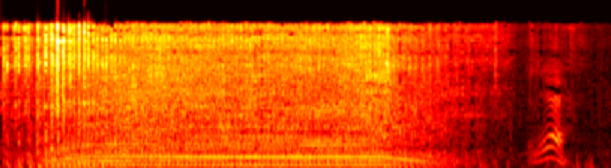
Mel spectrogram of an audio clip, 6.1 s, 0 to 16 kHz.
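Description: A Honda OHC 135cc lawn mower engine starts and runs loudly and steadily close by for several seconds, then cuts out and winds down, followed by a brief rising and falling whir.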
